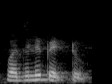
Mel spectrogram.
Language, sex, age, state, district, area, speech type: Telugu, female, 30-45, Andhra Pradesh, Kakinada, urban, read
